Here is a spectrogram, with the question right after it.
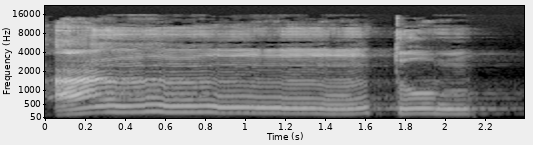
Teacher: اخفا حقیقی ہوگا، ناک میں آواز کو چھپا کر پڑھیں گے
